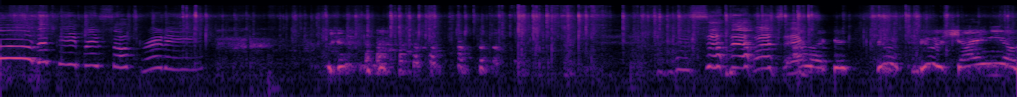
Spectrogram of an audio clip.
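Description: A woman's voice in repeated wordless exclamations and drawn-out vocal sounds, with faint rustling of wrapping paper as a gift is unwrapped.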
